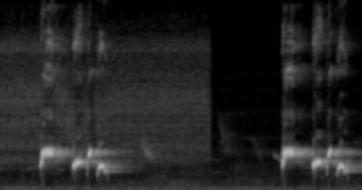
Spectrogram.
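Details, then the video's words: 'Rik'-style song of a red-whiskered bulbul in Thailand, used to rouse other birds: two crisp phrases of four quick, bouncing whistled notes separated by silence, with a faint steady low hum. "เสียงนกกรงหัวจุก ร้อง ริก"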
